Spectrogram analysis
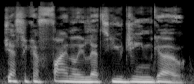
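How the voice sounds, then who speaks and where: A man reading dramatic scripted narration for an audio drama, with measured, deliberate phrasing. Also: medium pitch, a little mellow, slight background noise. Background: music.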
